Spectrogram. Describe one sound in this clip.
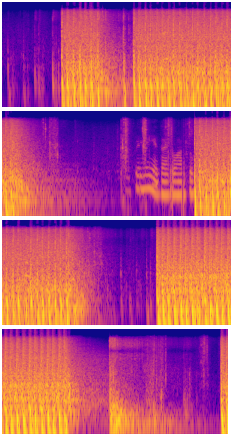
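Rapid automatic gunfire fires in long, loud bursts.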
